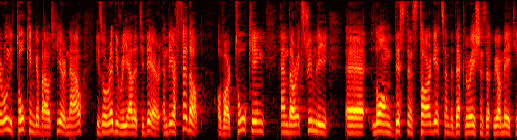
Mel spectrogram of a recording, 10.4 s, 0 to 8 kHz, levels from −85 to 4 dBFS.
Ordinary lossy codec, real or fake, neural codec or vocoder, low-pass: none; real; none; none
